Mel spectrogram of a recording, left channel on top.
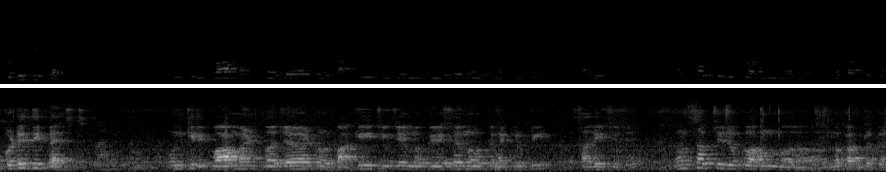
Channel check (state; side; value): quieter; left; 31.9 dB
